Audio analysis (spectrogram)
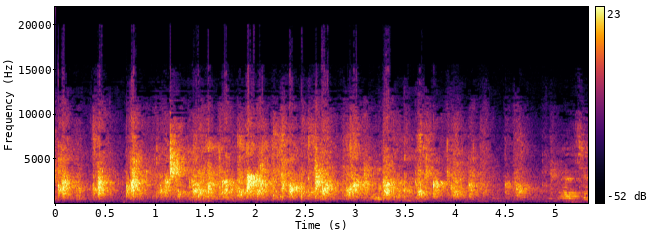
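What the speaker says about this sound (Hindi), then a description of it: "भाई तालियों में कंजूसी आ रही है।" Audience applause for a poet at a recitation, dense steady clapping from a crowd that carries throughout, fairly loud and close, with a voice starting up at the very end.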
